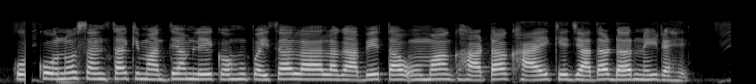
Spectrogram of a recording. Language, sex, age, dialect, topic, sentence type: Chhattisgarhi, female, 18-24, Eastern, banking, statement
